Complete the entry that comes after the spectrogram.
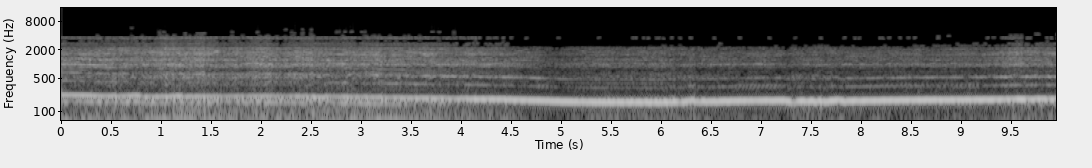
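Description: BMW S1000RR inline-four engine running hard on track, its steady note falling a little in pitch about halfway as the bike slows, then holding. Wind rush on the bike-mounted microphone runs underneath.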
